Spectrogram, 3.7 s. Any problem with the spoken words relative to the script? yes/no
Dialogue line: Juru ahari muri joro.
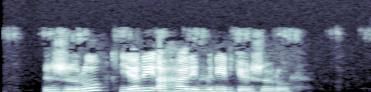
yes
